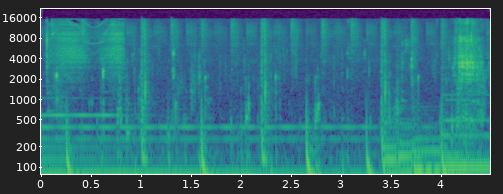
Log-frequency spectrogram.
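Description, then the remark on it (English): Water is poured and sipped, sloshing and gurgling, with a series of wet plops and glugs arriving every half second or so, steady and moderately loud, no voices. “Oh, I love water.”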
